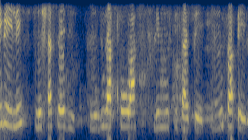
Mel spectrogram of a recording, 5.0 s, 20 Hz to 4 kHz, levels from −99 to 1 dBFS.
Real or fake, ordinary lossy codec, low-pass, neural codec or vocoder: fake; none; 3.6 kHz; vocoder, 44.1 kHz, 128 mel bands, Pupu-Vocoder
